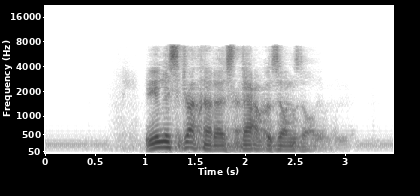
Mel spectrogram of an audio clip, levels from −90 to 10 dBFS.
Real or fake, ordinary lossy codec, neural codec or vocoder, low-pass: fake; AAC, 48 kbps; codec, 16 kHz, 0.5 kbps, FreqCodec, larger model; 7.2 kHz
